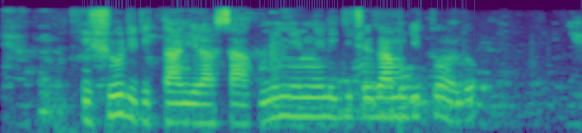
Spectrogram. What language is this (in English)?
Kinyarwanda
